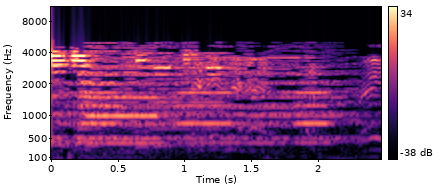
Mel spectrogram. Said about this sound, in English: Welcome to our 2020 Easter service, Easter drive-in service. This is the only time I'm going to ask this during this service, but he is risen. If he is risen indeed, give me a quick beep on your horn.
